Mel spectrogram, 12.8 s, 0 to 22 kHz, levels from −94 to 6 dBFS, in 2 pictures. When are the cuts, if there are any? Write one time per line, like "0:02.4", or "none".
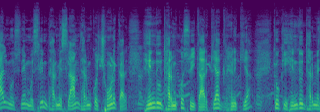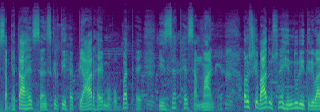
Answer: none

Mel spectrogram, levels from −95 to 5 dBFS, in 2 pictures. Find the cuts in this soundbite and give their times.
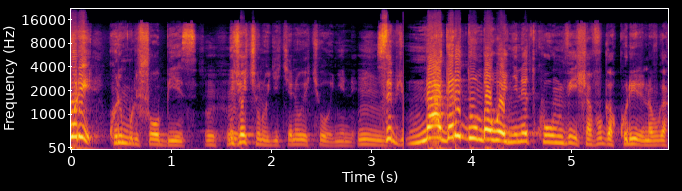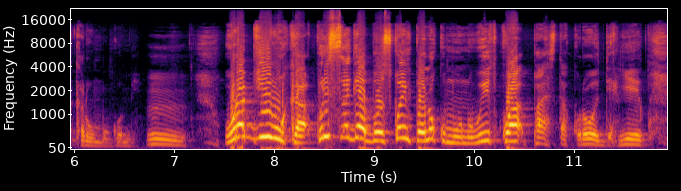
0:03.4

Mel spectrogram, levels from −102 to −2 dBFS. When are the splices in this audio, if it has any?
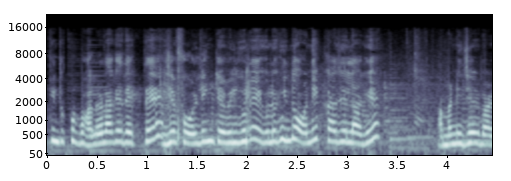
0:01.1

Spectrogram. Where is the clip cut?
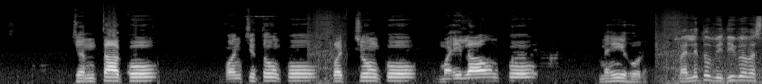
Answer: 0:03.2
0:06.6

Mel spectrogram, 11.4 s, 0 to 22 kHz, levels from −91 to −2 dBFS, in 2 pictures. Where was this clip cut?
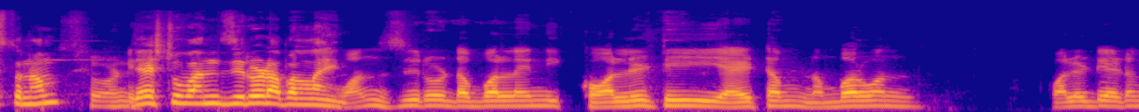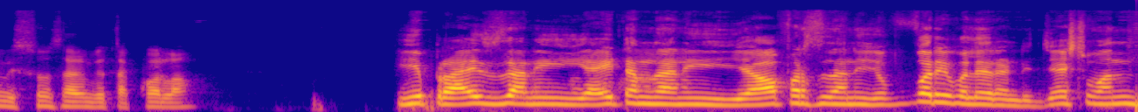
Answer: none

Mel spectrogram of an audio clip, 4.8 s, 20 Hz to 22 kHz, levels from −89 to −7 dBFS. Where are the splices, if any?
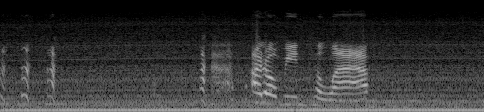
none

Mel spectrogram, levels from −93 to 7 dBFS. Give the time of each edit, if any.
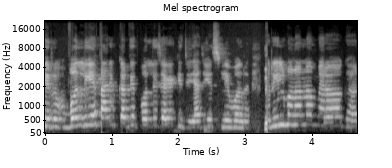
0:03.3

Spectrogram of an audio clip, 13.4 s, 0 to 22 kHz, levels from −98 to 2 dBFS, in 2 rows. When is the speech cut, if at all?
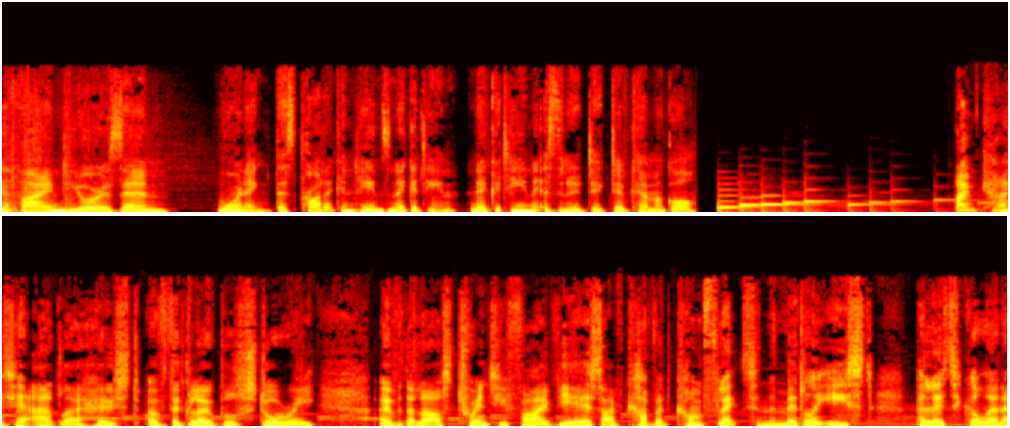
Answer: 0:04.7

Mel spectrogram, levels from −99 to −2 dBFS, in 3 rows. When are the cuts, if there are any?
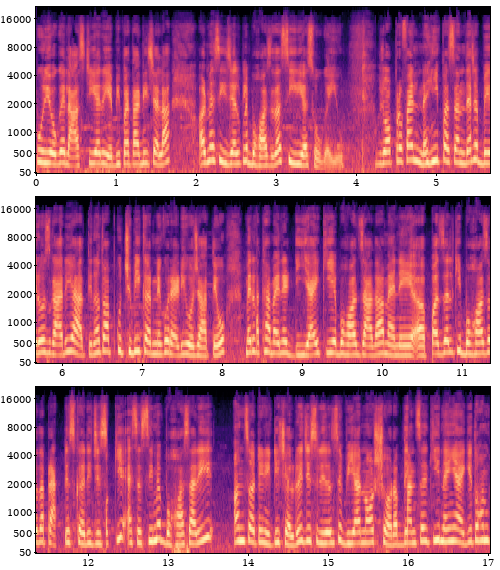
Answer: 0:04.3
0:05.4
0:08.4
0:12.2
0:16.0

